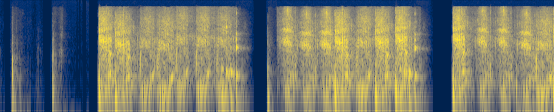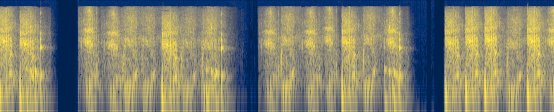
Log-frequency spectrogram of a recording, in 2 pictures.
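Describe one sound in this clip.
Loud crunchy chewing comes in repeated bursts.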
